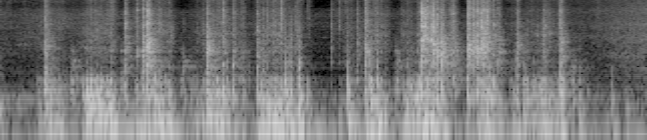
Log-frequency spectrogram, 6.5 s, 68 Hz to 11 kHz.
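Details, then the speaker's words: Washing machine model LC17 not agitating while basket spins normally: low rhythmic clunks and rattles about two a second as the agitator slips; its shaft coupling splines are corroded and stripped. "Olha aqui já não tem mais as estriazinhas, né? Não tem o encaixe mais do eixo. Foi tudo corroído, comeu tudo, ó."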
